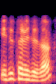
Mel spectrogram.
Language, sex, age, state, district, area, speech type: Telugu, male, 18-30, Telangana, Ranga Reddy, urban, conversation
